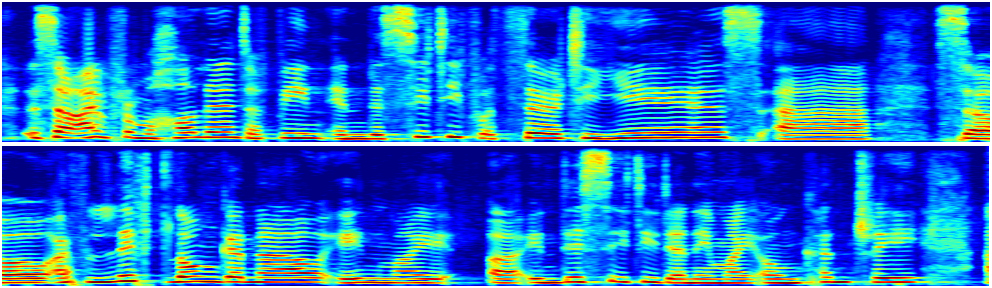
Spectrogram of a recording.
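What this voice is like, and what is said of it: Dutch accent. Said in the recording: “My accent is Dutch.”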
